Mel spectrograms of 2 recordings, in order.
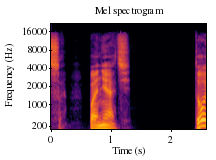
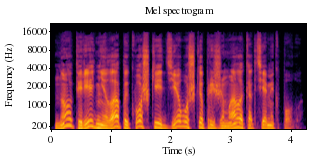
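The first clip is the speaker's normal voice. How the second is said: plain reading voice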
